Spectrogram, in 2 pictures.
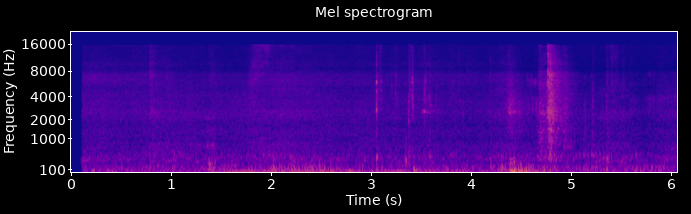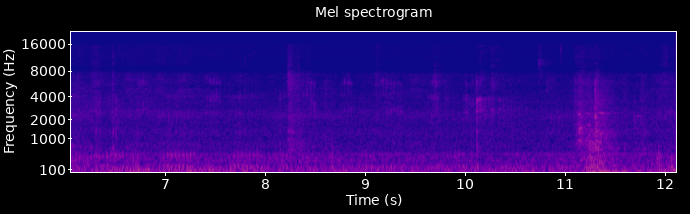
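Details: Purring from a Himalayan Persian cat indoors, a steady low rumble through most of the clip with a brief louder bump midway and faint household clicks.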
